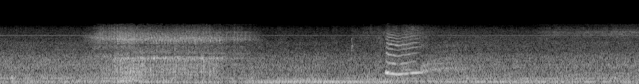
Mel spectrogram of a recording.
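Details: Father snoring, startling a baby awake.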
